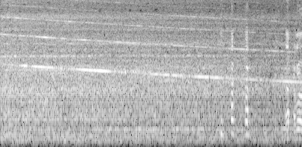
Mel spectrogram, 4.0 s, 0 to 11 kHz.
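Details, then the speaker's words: 7.5HP (5.5kW) 3-phase regenerative ring blower on a 10HP VFD, coasting to a stop: smooth steady whine dropping in pitch, no rubbing or rattle; normal blower running. "actually that sounds a lot better now yeah I think we're good that is acceptable"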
